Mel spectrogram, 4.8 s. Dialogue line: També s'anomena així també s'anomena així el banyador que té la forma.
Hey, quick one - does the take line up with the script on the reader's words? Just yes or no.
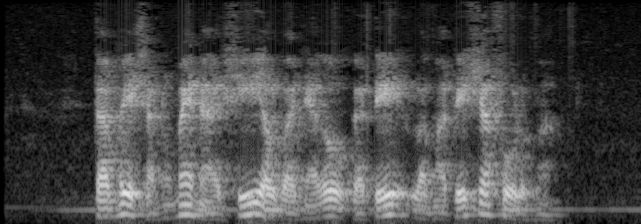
no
